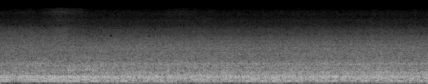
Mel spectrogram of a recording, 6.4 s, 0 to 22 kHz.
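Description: Berns Air King MR20F box fan running steadily on its high speed setting: an even rush of air over a low hum from the motor and blades.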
